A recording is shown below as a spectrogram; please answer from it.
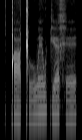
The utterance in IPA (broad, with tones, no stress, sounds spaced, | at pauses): ǃ a˧˩˧ ǁ u˩˧ w e˦ w kʲ ɛ˨˥ x e˩˧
